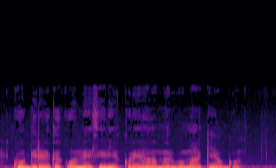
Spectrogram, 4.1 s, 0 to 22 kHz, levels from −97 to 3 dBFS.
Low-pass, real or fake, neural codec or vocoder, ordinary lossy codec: 10.8 kHz; real; none; MP3, 48 kbps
